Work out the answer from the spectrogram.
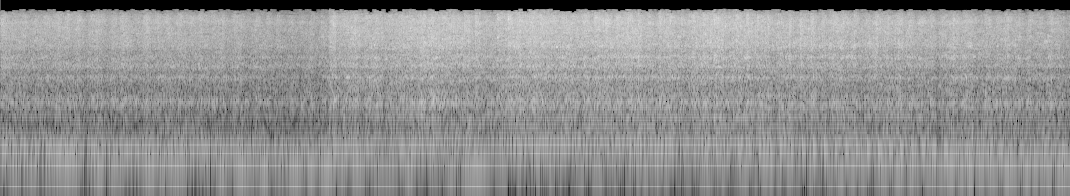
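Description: Rebuilt Ford engine idling steadily on an engine run-in stand, warming up to operating temperature.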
